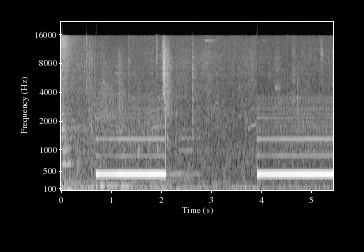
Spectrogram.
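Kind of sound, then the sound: signal or alarm, telephone call dialing tone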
